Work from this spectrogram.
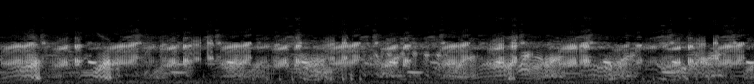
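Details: Many frogs calling at once, a thick wall of croaks with repeated short bursts roughly once a second, plus scattered higher tonal blips throughout.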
